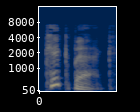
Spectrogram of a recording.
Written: kickback

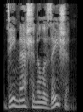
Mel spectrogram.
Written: denationalization

